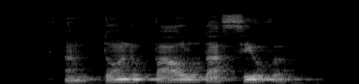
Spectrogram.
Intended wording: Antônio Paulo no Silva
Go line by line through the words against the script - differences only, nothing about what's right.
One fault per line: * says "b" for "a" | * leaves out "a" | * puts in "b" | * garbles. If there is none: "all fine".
* says "da" for "no"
